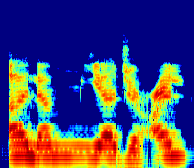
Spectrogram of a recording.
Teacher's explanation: यजअल में जीम पर कलकला करेंगे, आइन को वाज़िया करते हुए लाम पर आवाज़ रुक जाएगी।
